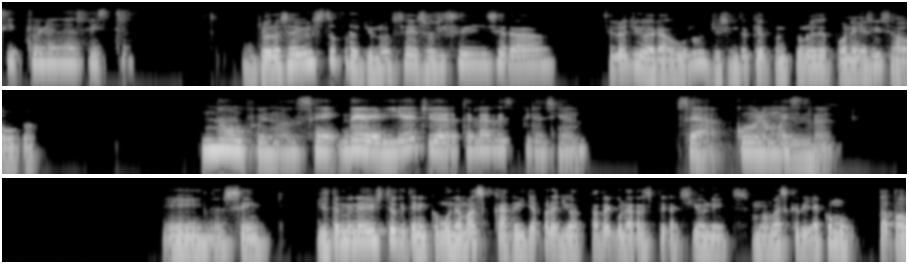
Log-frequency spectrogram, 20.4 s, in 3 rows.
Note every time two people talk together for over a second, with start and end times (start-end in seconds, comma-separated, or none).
none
